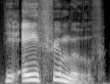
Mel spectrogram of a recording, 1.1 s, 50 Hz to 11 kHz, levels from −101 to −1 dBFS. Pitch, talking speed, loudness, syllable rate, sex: 185 Hz, 165 wpm, -16 LUFS, 5.1 syllables/s, male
